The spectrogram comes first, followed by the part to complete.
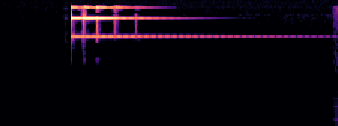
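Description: A single bright, high-pitched ding sound effect marking a title card, starting about half a second in. A few quick clicks come at its onset, then it rings out and fades away over about a second and a half.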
